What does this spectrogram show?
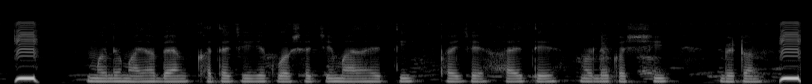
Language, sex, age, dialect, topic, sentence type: Marathi, male, 25-30, Varhadi, banking, question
